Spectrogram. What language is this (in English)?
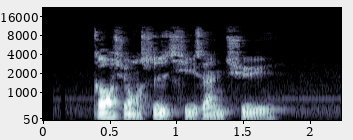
Chinese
